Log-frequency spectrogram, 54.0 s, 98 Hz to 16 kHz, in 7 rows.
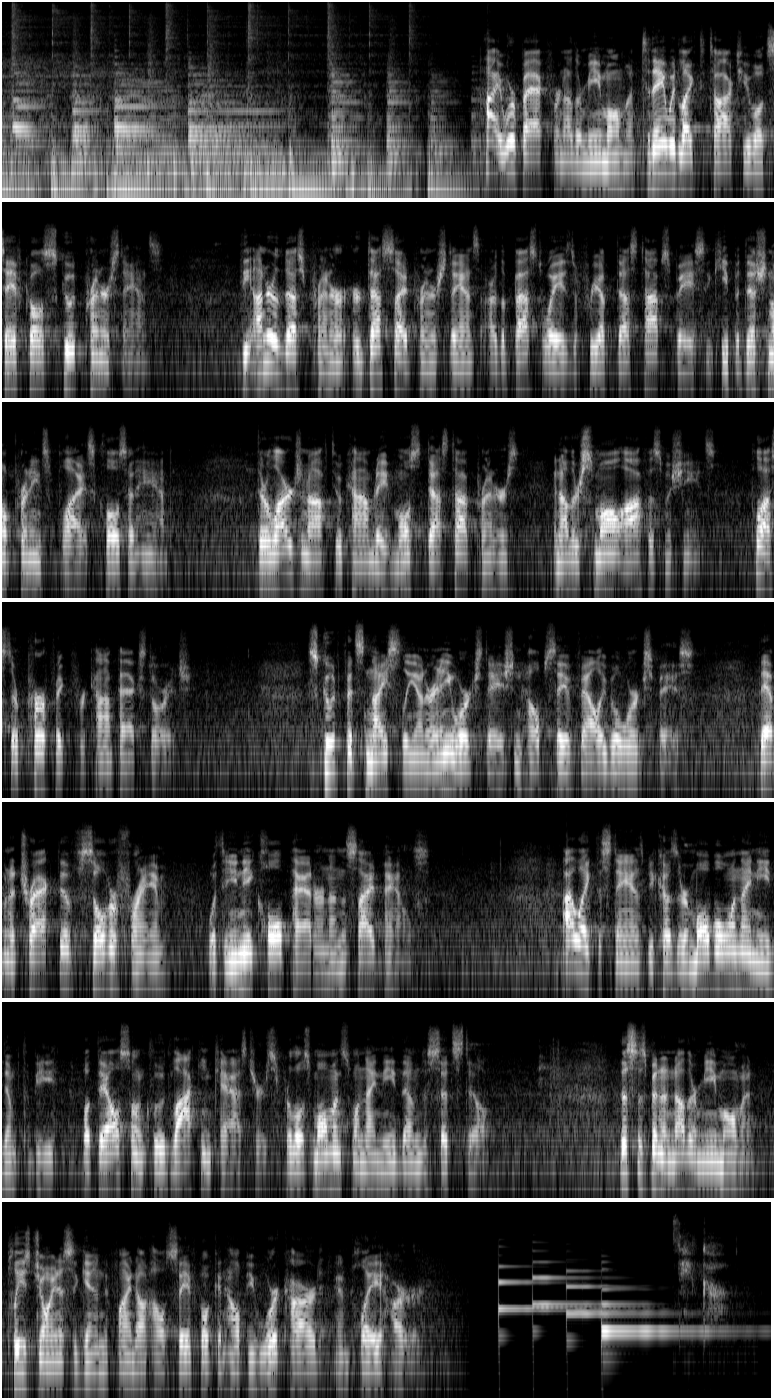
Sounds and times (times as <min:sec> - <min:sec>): Speech: 0:04.8 - 0:09.4, 0:10.1 - 0:17.2, 0:18.0 - 0:25.1, 0:26.2 - 0:35.2, 0:36.5 - 0:43.5, 0:44.8 - 0:50.6, 0:53.1 - 0:53.6.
